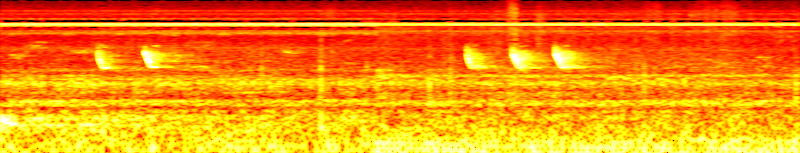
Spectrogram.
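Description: Wild bird chirping in short, quickly falling notes, two about a second in and three more in quick succession near the four-second mark, over a steady high-pitched insect trill.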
